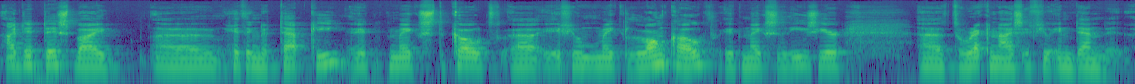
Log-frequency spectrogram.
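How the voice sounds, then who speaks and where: A man with a slight Dutch accent speaks at medium pitch and a fairly slow pace. His intonation is monotone and flat. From Netherlands. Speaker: tutorial creator. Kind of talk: tutorial. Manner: halting, many fillers and restarts.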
